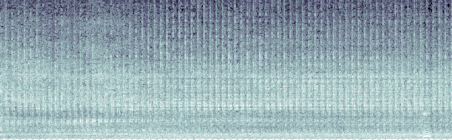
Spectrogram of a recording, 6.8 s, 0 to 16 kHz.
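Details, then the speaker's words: 1967 Lincoln Continental that sat about 29 years, at first start with choke on while building oil pressure; fast even ticking clatter about three to four ticks a second over steady idle, noisy valvetrain. "she got some clatter huh I got the perfect fix for that"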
